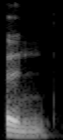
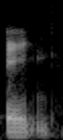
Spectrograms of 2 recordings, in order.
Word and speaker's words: een: It's written the same as een, the number one, but it's pronounced like unemphasized because it's not very a word that has a lot of emphasis, you know. So it's een, not een. If you say een, then you mean one.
